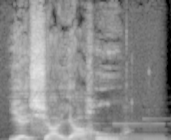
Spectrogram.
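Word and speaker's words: ישעיהו: Isaiah's name in Hebrew is Yeshayahu.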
